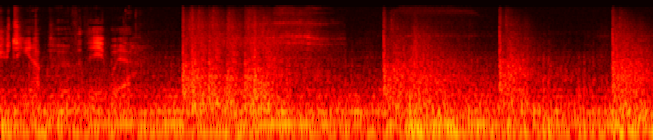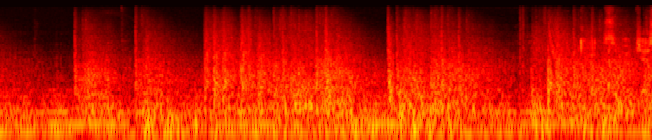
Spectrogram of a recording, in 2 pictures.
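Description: Gunfire from a Combat Mission battle near Aachen: repeated bursts of machine-gun and rifle fire, some near and loud, others distant, with heavy thuds under continuous battle rumble.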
